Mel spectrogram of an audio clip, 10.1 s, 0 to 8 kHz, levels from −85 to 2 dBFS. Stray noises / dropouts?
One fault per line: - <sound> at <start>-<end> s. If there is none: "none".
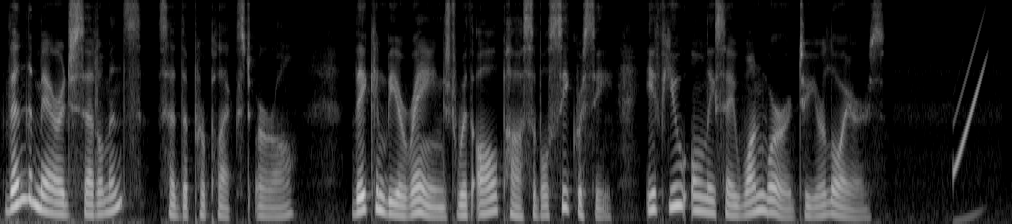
- chirp at 9.5-9.9 s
